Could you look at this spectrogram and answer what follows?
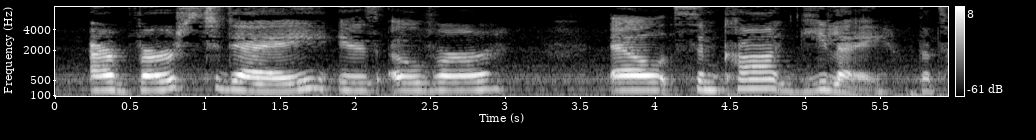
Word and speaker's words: El Simchah: over so um our verse today is over el simco that's how you pronounce this particular name of god and i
